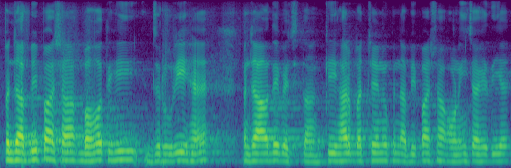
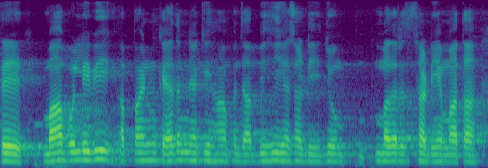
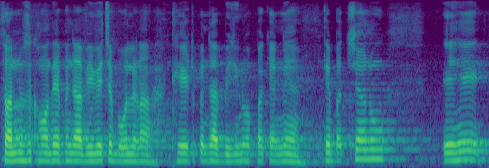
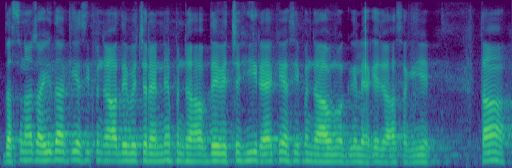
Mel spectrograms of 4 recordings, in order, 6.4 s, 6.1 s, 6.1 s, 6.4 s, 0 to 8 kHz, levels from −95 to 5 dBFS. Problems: none marked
